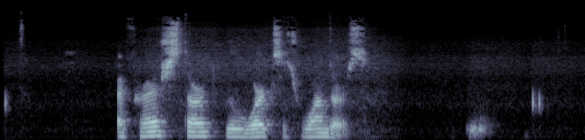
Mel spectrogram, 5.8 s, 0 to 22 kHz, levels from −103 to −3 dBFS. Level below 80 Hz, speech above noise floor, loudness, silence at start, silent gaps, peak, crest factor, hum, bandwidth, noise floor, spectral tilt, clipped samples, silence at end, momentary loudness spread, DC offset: -76 dBFS; 45 dB; -34 LUFS; 1.15 s; none; -16 dBFS; 20 dB; none; 13.5 kHz; -79 dBFS; -3.5 dB/octave; under 0.1%; 1 s; 22 LU; under 0.1%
